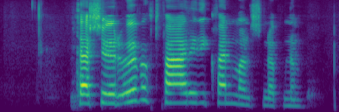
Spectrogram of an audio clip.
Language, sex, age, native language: Icelandic, female, 40-49, Icelandic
